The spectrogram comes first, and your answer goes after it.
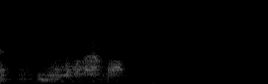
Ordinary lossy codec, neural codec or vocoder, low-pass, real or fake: MP3, 32 kbps; codec, 16 kHz, 0.3 kbps, FocalCodec; 3.6 kHz; fake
